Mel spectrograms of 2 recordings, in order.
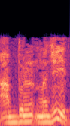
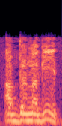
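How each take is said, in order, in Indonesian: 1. Majid diucapkan dengan bunyi j lembut. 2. Majid diucapkan dengan bunyi g keras. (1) "tentu yang benar adalah jim" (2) "kalau orang Mesir Abdul Majid, Abdul Majid seakan-akan seperti huruf ghin"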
